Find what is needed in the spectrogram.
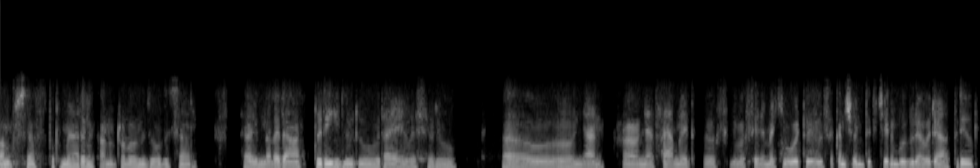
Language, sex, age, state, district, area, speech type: Malayalam, male, 18-30, Kerala, Idukki, rural, conversation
